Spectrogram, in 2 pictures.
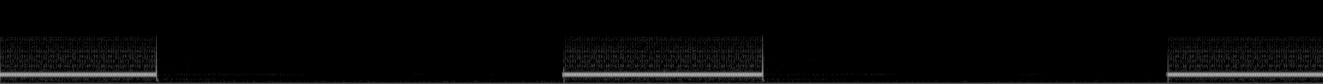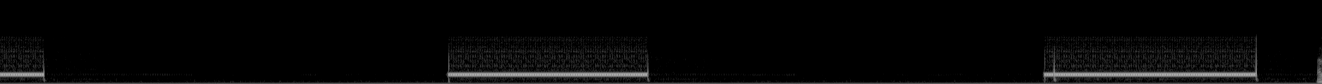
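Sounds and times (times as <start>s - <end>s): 
telephone ringing: 0.0s - 1.6s, 5.6s - 7.6s, 11.7s - 13.7s, 17.7s - 19.7s, 23.7s - 25.8s
quiet hiss: 0.0s - 26.4s.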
